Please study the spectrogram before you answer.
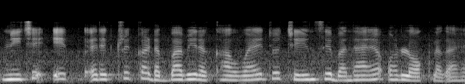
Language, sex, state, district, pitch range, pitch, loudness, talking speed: Hindi, female, Arunachal Pradesh, Lower Dibang Valley, 205-235 Hz, 225 Hz, -16 LUFS, 230 wpm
